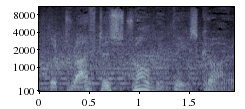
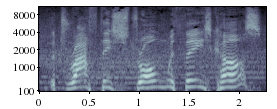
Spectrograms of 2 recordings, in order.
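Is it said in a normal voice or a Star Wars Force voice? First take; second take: Force voice; normal voice. First: It is said in a put-on Force voice. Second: It is said in his normal voice.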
